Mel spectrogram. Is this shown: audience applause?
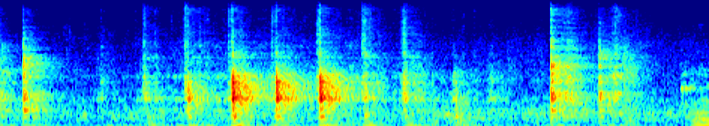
no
